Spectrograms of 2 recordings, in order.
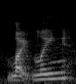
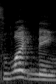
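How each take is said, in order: First: The word is said with an L before -ing. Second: The word is said with an N before -ing. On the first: It is confused with the book title. The speaker calls it wrong. "start pronouncing lightning as like lightning" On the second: It names the weather flash. The speaker calls it right. "no, no, no, it's lightning"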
